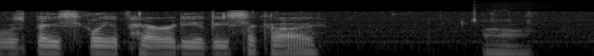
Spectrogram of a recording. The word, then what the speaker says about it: isekai: Oh yeah, Ishikai, I think it's pronounced, but In isekai. uh, Isekai.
